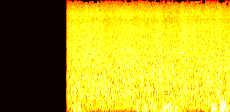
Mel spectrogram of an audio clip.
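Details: Steady surf and wind rumble begin after about a second of silence, with no animal calls heard.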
